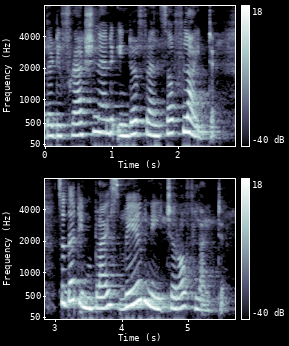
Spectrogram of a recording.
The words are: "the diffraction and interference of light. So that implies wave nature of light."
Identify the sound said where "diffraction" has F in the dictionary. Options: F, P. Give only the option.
F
